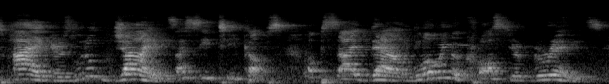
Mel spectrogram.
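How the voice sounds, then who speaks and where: There is noticeable background noise. A man with an extremely high pitch speaks at a very slow pace. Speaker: slam poet. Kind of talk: poetry reading. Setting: live venue.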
